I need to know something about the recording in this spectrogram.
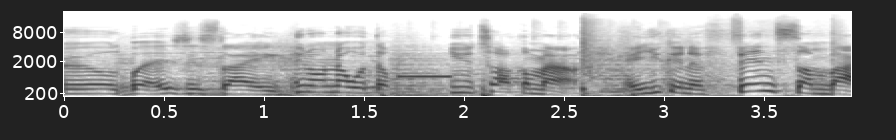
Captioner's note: beep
